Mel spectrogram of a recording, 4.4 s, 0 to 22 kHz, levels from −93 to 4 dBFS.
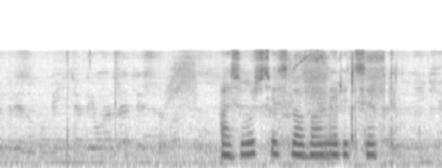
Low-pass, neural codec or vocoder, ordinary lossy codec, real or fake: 7.2 kHz; vocoder, 24 kHz, 100 mel bands, Vocos; none; fake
